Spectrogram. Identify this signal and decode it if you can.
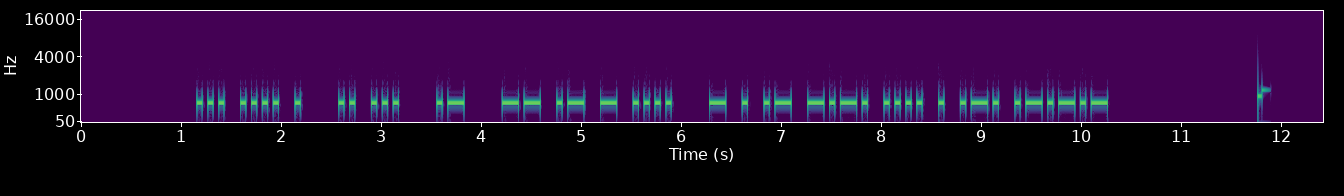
Morse code, heard as a keyed tone, about 22 wpm, 700 Hz. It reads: SHE IS A MATH TEACHER.
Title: Sentences from Top 1000 Words - Review Part 6 - 22wpm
